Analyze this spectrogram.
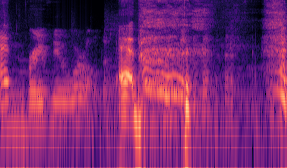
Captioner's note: laugh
